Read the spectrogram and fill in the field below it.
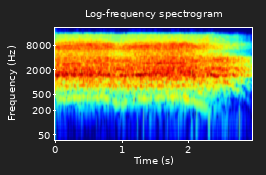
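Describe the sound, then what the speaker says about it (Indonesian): A repaired three-function rotary hammer drill runs in drill-only mode with a loud, steady high whine, its pitch sinking slightly as it winds down at the end, with no talk over it. "untuk bor saja coba"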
